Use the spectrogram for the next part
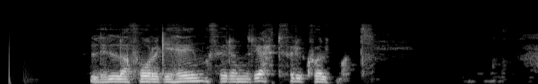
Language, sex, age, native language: Icelandic, male, 20-29, Icelandic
